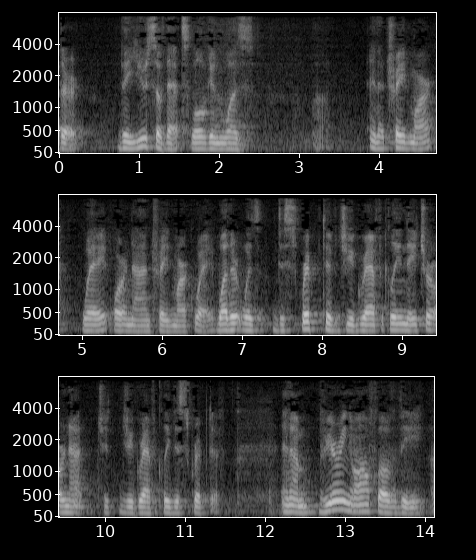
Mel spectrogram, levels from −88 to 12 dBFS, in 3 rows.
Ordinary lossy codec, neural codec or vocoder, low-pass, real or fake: MP3, 32 kbps; vocoder, 44.1 kHz, 128 mel bands, Pupu-Vocoder; 7.2 kHz; fake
